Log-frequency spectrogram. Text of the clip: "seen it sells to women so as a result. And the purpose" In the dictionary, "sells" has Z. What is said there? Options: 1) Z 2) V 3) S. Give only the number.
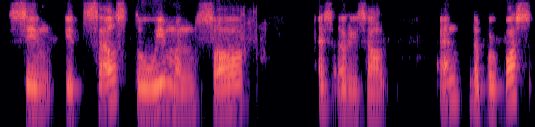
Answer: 3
